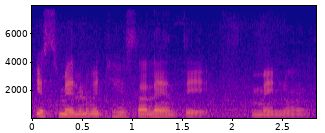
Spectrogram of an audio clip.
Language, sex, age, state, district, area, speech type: Punjabi, male, 30-45, Punjab, Fazilka, rural, spontaneous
